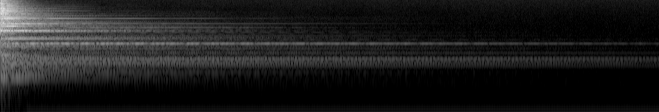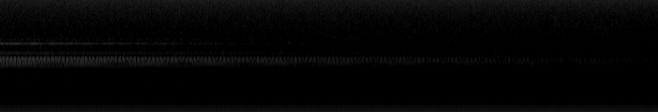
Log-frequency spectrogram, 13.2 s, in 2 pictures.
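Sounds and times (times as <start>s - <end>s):
ride drums and percussion: 0.0s - 1.4s.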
